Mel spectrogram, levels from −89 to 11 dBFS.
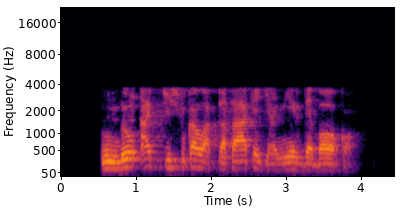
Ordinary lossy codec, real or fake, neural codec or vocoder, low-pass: AAC, 32 kbps; real; none; 3.6 kHz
